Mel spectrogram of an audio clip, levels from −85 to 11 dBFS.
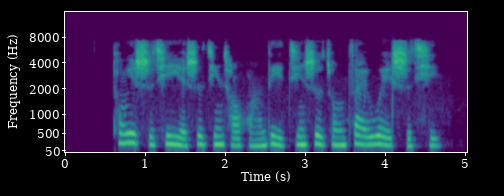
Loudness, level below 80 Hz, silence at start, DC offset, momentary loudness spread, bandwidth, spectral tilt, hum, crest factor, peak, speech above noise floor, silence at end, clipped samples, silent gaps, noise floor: -16 LUFS; -60 dBFS; 0.6 s; under 0.1%; 10 LU; 8 kHz; -3.5 dB/octave; none; 18 dB; -2 dBFS; 60 dB; 0.35 s; under 0.1%; none; -78 dBFS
